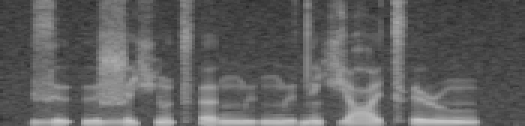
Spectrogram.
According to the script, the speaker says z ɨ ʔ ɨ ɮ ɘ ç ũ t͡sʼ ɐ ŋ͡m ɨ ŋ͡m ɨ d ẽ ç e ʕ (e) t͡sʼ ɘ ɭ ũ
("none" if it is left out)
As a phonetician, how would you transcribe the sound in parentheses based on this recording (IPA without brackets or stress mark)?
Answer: e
